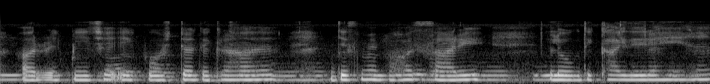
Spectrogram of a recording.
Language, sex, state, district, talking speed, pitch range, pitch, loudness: Kumaoni, female, Uttarakhand, Tehri Garhwal, 125 wpm, 205-215 Hz, 210 Hz, -19 LUFS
